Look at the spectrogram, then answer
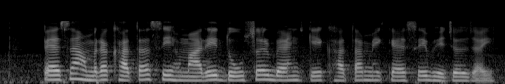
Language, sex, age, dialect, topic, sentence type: Bhojpuri, female, 18-24, Southern / Standard, banking, question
